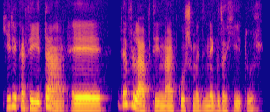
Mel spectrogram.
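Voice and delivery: plain reading voice

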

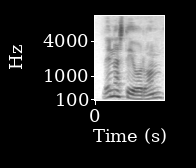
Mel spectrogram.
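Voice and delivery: scolding. A narrator's reading. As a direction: tell him off firmly. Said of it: "τον αποπήρε". (αυστηρή επίπληξη, πιο δυνατά)

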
